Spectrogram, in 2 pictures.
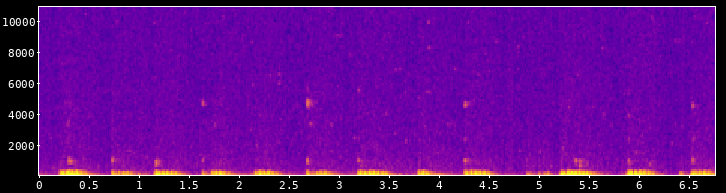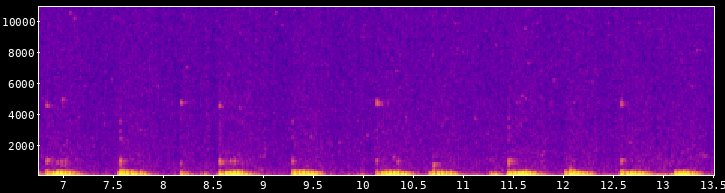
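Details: Relaxed and asleep, female cat Rosetta gives a steady, deep purr: some twenty-seven regular low rumbling pulses, each breath cycle about half a second long, with nothing else clearly heard.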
